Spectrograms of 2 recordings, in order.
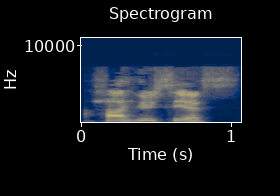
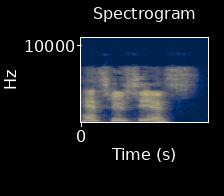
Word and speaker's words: Heshusius: for today and with me as always jusus no that's wrong hesus there you go welcome it's gonna take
